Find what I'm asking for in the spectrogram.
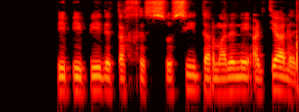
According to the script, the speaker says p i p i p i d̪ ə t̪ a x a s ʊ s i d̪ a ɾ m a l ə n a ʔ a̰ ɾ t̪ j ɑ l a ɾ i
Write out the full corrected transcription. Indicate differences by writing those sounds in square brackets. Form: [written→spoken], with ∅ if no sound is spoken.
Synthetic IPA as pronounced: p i p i p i d̪ ə t̪ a x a s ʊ s i d̪ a ɾ m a l ə n [a→e] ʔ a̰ [ɾ→ɽ] t̪ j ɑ l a ɾ i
